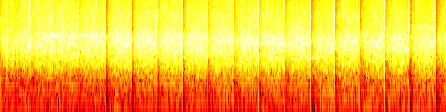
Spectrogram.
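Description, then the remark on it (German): An audience applauds the final candidates of a quiz, a dense wash of many hands clapping at a fairly loud, even level with occasional sharper individual claps standing out, and no one speaking. “Bitte noch einen Applaus für unsere Finalkandidaten.”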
